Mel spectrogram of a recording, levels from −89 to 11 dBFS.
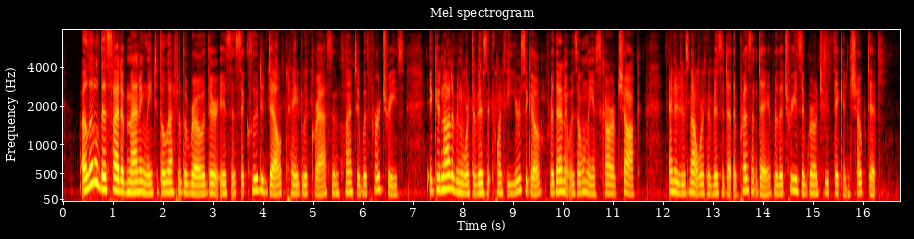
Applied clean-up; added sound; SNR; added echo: neural separator model SepFormer DNS4.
